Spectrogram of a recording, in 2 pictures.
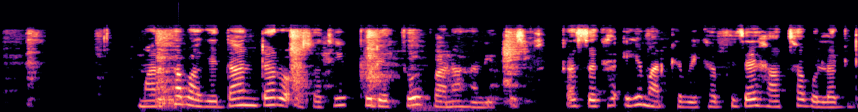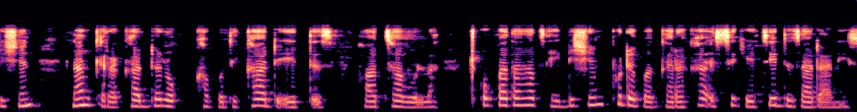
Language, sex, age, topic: Gamo, female, 18-24, government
